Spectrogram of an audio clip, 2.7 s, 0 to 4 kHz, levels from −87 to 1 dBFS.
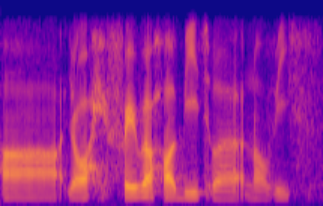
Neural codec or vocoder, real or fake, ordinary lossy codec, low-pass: none; real; none; 3.6 kHz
